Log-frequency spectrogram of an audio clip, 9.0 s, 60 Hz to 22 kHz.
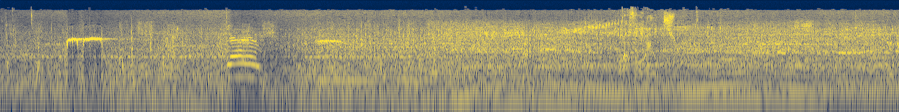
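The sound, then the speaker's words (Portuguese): The engine of a green Mercedes getaway car roars under dense background noise after a robbery, revving up and down in pitch as it pulls away toward Avenida Berlim and the airport, with a brief higher squeal early on. “altura do assalto é Mercedes, cor verde, matrícula DM0192 e foge direção Avenida Berlim, aeroporto.”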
